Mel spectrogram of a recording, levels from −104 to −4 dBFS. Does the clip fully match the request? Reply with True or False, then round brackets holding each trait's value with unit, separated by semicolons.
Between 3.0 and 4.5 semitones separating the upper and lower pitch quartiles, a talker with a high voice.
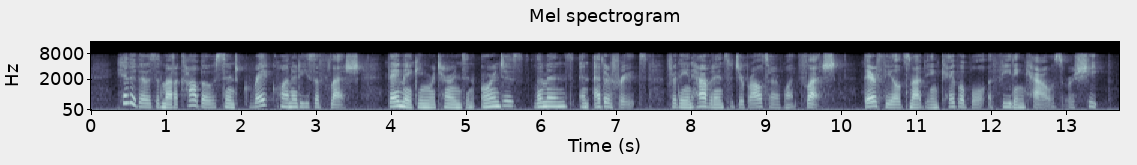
True (3.6 semitones; 195 Hz)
